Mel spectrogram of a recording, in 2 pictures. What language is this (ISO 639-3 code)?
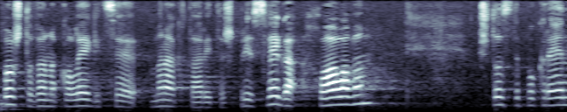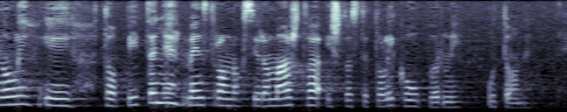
hrv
